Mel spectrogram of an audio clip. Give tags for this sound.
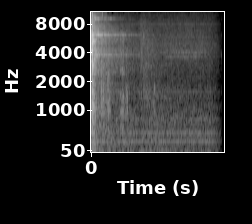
field-recording; machine; metallic; percussion

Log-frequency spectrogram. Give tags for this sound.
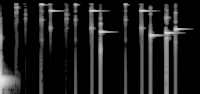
manyvoices; glassy; loop; fm; percussion; operator; synthetic; microsound; frequency-modulation

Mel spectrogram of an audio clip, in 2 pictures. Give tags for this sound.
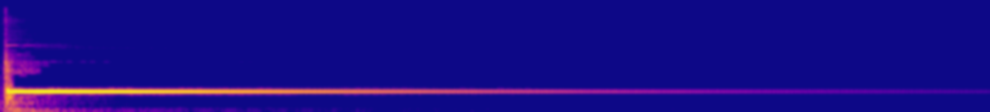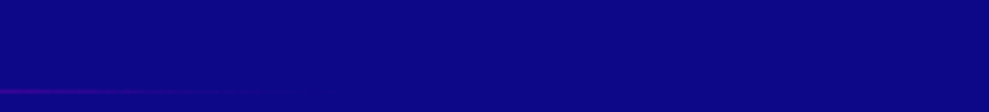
keyboard; bell; celesta; chimes

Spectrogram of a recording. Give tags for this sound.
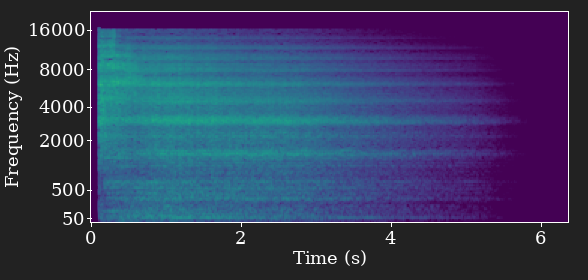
grimdark; rocket; missile; woosh; soulful

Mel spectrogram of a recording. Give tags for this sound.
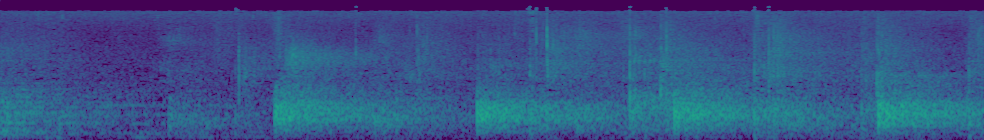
footsteps; garage; garagem; passos

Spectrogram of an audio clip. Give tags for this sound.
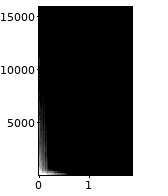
effect; club; trap; house; kick; pan; bounce; dub; glitch-hop; dubstep; fx; minimal

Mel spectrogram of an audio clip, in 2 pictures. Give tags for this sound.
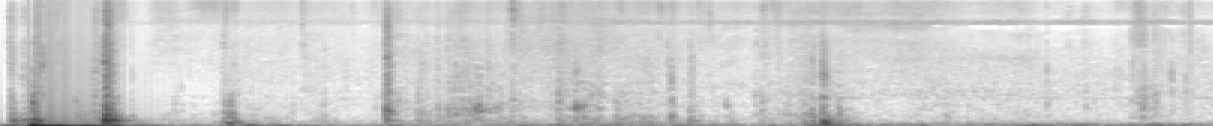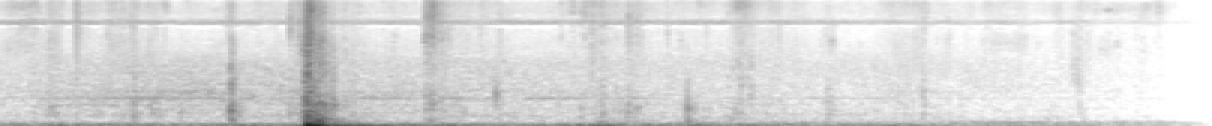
car; car-door; close; closed; closing; crickets; door; exterior; interior; night; night-time; open; opened; opening; recording; shut; slam; thud

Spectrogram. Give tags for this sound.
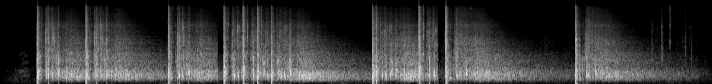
warfare; rifle; pistol; defense; shot; game-sound; weapon; gun; military; sniping; army; sniper; shooting; war; attack

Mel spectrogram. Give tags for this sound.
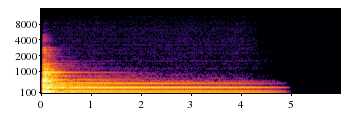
Bell; Cluster; Hit; Cello; Violoncello

